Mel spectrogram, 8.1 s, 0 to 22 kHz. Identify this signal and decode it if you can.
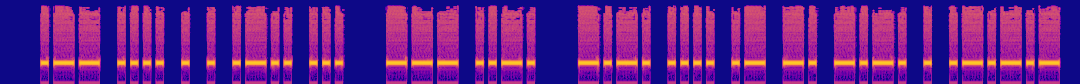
Morse code, heard as a keyed tone, about 25 wpm, 1000 Hz. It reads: WHEELS OF CHANCE.
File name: qotdfiles / 25wpm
